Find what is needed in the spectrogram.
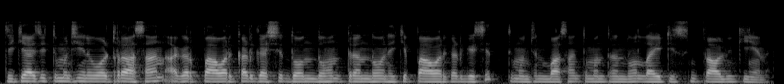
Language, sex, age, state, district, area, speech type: Kashmiri, male, 30-45, Jammu and Kashmir, Pulwama, rural, spontaneous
